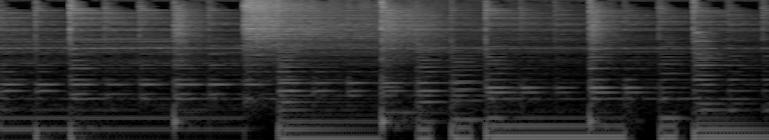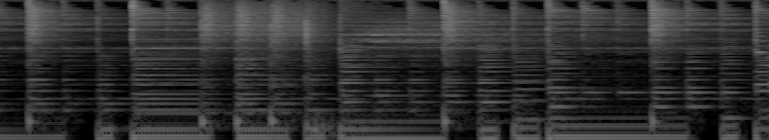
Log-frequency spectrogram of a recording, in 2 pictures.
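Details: Bouncy keyboard music with steady bass notes and chords plays throughout, with no animal voice heard.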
